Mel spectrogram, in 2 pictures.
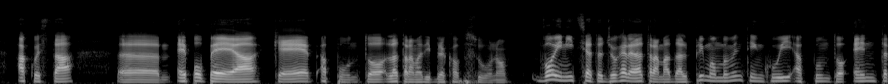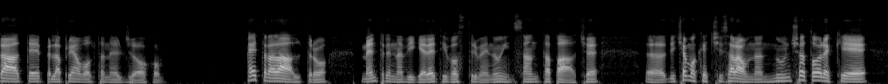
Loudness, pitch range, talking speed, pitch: -26 LUFS, 115-150 Hz, 170 wpm, 130 Hz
